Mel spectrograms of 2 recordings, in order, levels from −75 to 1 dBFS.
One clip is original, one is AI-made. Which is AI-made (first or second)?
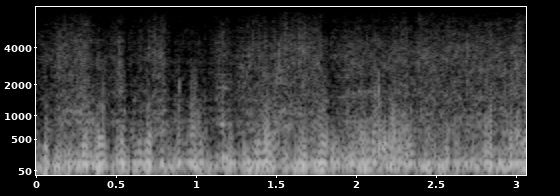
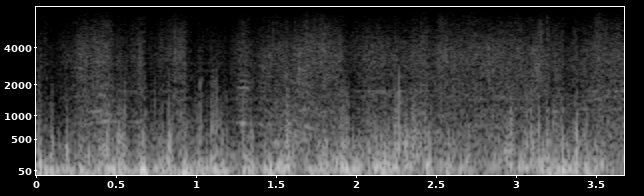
first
